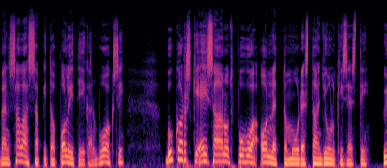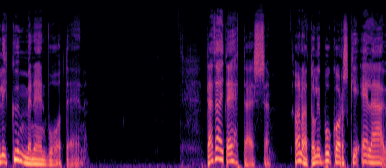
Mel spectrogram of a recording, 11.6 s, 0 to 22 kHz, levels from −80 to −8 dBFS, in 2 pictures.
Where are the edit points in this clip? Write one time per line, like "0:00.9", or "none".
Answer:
0:09.1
